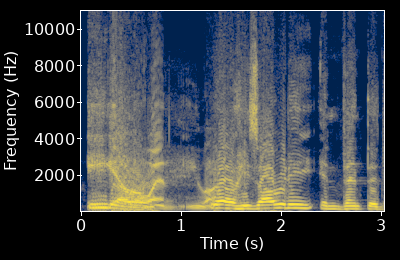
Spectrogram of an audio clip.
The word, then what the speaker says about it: Elon: Leon, is that how you pronounce Elon, E-L-O-N, Elon.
